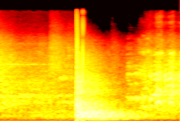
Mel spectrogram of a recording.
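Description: A hydrogen-filled balloon, touched by a flame, explodes with a single sharp bang about a second in, followed by a short low boom.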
